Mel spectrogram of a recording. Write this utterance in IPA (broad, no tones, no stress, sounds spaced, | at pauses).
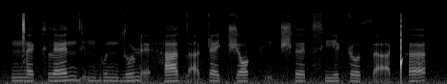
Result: ŋ͡ǀ ɛ kʰ l ɛ n d ḭ m b u n d u ɳ ɛ̰ h a d a̰ ʈ ɛ t͡ʃ ɔ kʰ ḭ t͡ʃʰ ɘ t͡sʰ i ʈ o θ a̰ ǃʰ ɐ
